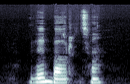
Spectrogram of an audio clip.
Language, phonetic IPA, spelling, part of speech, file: Polish, [vɨˈbɔrt͡sa], wyborca, noun, LL-Q809 (pol)-wyborca.wav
